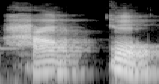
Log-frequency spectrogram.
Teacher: اب یہاں پر آپ لوگ علامات وقف دیکھ رہے ہیں، تو وقف کریں گے تو وقف کی صورت میں قاف پر پیش کو ادا نہیں کیا جائے گا،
